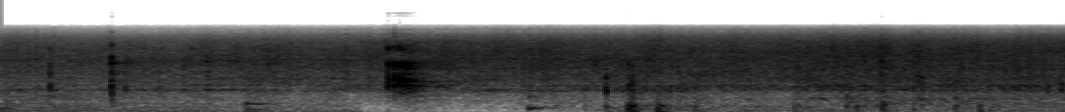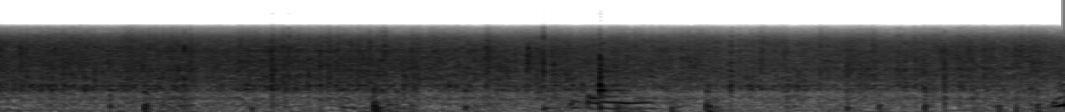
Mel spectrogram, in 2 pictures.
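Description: Shrimp hit a hot pan seasoned with fish sauce and sizzle in a steady broadband hiss, with a brief clatter near the start and occasional small pops, loud and continuous with no talking.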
